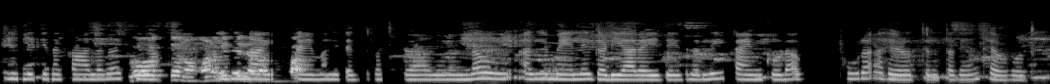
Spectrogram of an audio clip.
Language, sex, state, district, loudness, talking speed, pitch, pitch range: Kannada, female, Karnataka, Gulbarga, -19 LUFS, 110 wpm, 230 Hz, 220-245 Hz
